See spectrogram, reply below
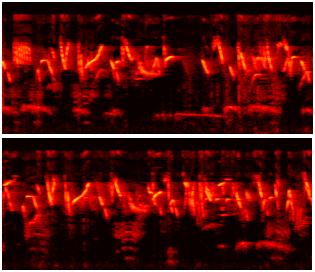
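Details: Long lure song to make birds sing quickly and attract females; continuous fast warbling of high sweeping chirps and trills, briefly dipping before resuming at full pace.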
